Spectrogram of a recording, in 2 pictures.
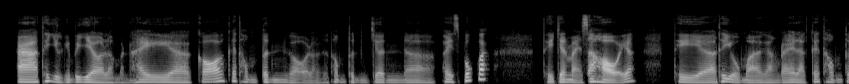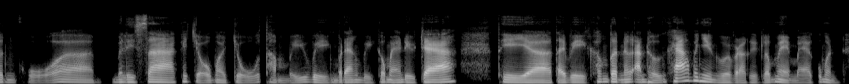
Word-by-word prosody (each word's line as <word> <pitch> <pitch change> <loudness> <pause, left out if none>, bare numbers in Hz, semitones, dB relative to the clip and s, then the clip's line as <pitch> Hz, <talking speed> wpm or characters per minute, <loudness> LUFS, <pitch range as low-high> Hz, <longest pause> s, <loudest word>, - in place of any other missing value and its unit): À, 115 -1 +8
thí 150 +5 -3
dụ 120 -5 -2
như 110 +2 -6
bây 115 +1 -2
giờ 105 -3 +3
là 95 -1 -4
mình 90 -1 -14
hay, 110 +2 0
ơ, 100 -1 0
có 125 +5 +4
cái 155 - -3
thông 120 -4 -8
tin, 105 -2 -4
gọi 85 -3 -5
là, 85 -1 -12
thông 110 -2 -8
tin 100 -2 -10
trên, 100 -1 -5
ơ, 95 -1 -6
Facebook 120 +8 0
á, 235 - +6 0.6
thì 105 - -2
trên 115 +1 +1
mạng 95 -4 -2
xã 130 +8 +4
hội 100 -6 +6
á, - - 0 0.4
thì, 105 -3 0
ờ, 95 -1 +1
thí 140 - 0
dụ 115 -6 0
mà 100 -1 -1
gần 95 -1 -6
đây 100 +2 -1
là 100 -2 -2
cái 120 - -3
thông 110 -4 -7
tin 105 -2 -7
của, 90 -1 -7
a, 110 -4 -1 0.2
Mailisa, 110 0 +2
cái 130 - -6
chỗ 95 - -4
mà 95 -1 -5
chủ 90 +1 -7
thầm 95 -3 -8
mỹ 90 +5 -7
viện 100 -5 -5
mà 95 - -3
đang 105 0 -1
bị 90 -2 -9
công 105 +5 -5
an 100 0 -1
điều 95 -2 -3
tra 105 +2 +8
á, 120 +4 +6 0.4
thì, 105 -2 +1
ờ, 95 -1 +5
tại 100 - +2
vì 100 -1 -1
không 125 +7 -6
tin 125 -3 +3
là 110 - 0
nó - - -1
ảnh 110 - +4
hưởng 100 -1 -3
khá 145 +6 +6
với 175 0 -1
nhiều 135 -6 +1
người 100 -2 -4
và 95 - -2
đặc 90 - -2
biệt 95 -3 -9
là 95 - 0
với 115 - -7
mẹ 100 -5 +1
mẹ 85 -1 -7
của 115 - -11
mình. 110 -6 -5
105 Hz, 285 wpm, -24 LUFS, 95-115 Hz, 0.6 s, À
